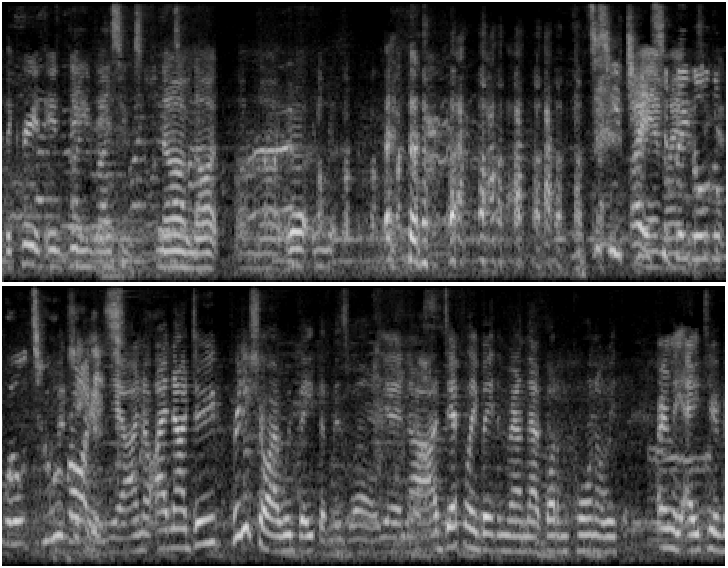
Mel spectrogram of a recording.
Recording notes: We're live again from the Hilton Adelaide and the 2024 Tour Down Under.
